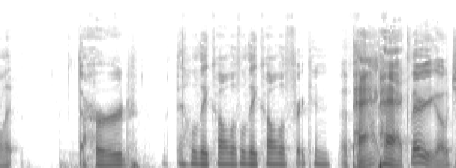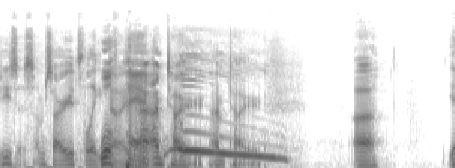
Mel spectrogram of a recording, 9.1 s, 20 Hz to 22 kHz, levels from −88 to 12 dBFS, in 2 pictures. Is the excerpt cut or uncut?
cut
